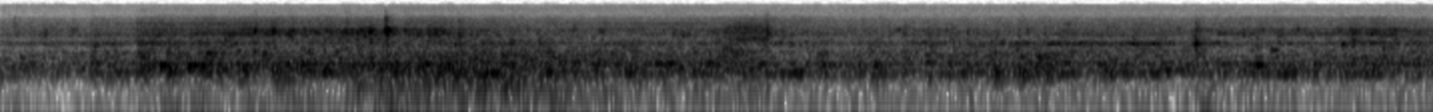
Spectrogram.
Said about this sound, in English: Bubbles stream from the sheathed wire tip as the two frogmen help Lawrence up from the seabed and swim away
